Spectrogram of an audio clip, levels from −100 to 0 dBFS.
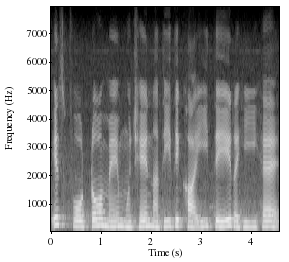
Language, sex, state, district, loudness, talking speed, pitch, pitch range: Hindi, female, Madhya Pradesh, Katni, -15 LUFS, 120 wpm, 205 Hz, 195-220 Hz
